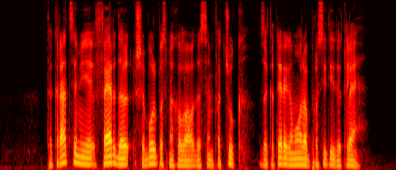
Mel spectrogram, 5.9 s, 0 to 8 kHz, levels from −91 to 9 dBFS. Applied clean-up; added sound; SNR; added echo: neural mask model DeepFilterNet 3.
